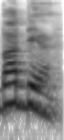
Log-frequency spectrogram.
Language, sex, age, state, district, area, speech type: Assamese, male, 30-45, Assam, Kamrup Metropolitan, urban, read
